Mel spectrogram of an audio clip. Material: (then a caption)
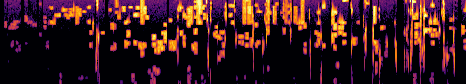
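Coffee beans. A flat hand presses down on a layer of loose, whole, dark roasted coffee beans on a white plastic tray, then the fingertips dig into and rake through them. After a brief near-silent start, a dense, scratchy, rustling rattle of bright, sharp clicks follows, with little low-end weight.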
